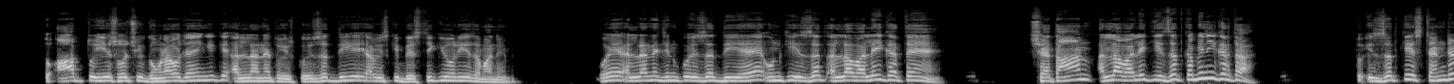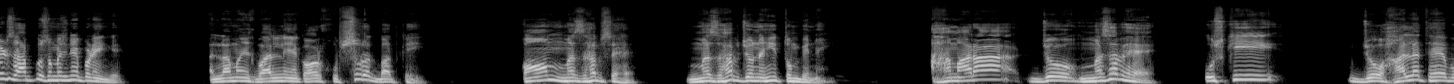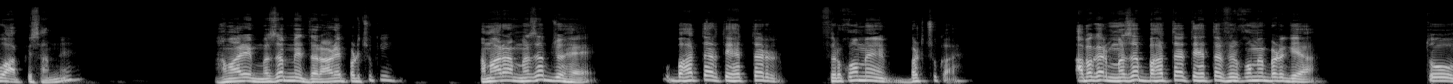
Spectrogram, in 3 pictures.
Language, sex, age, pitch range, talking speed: Urdu, male, 50-69, 135-185 Hz, 165 wpm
